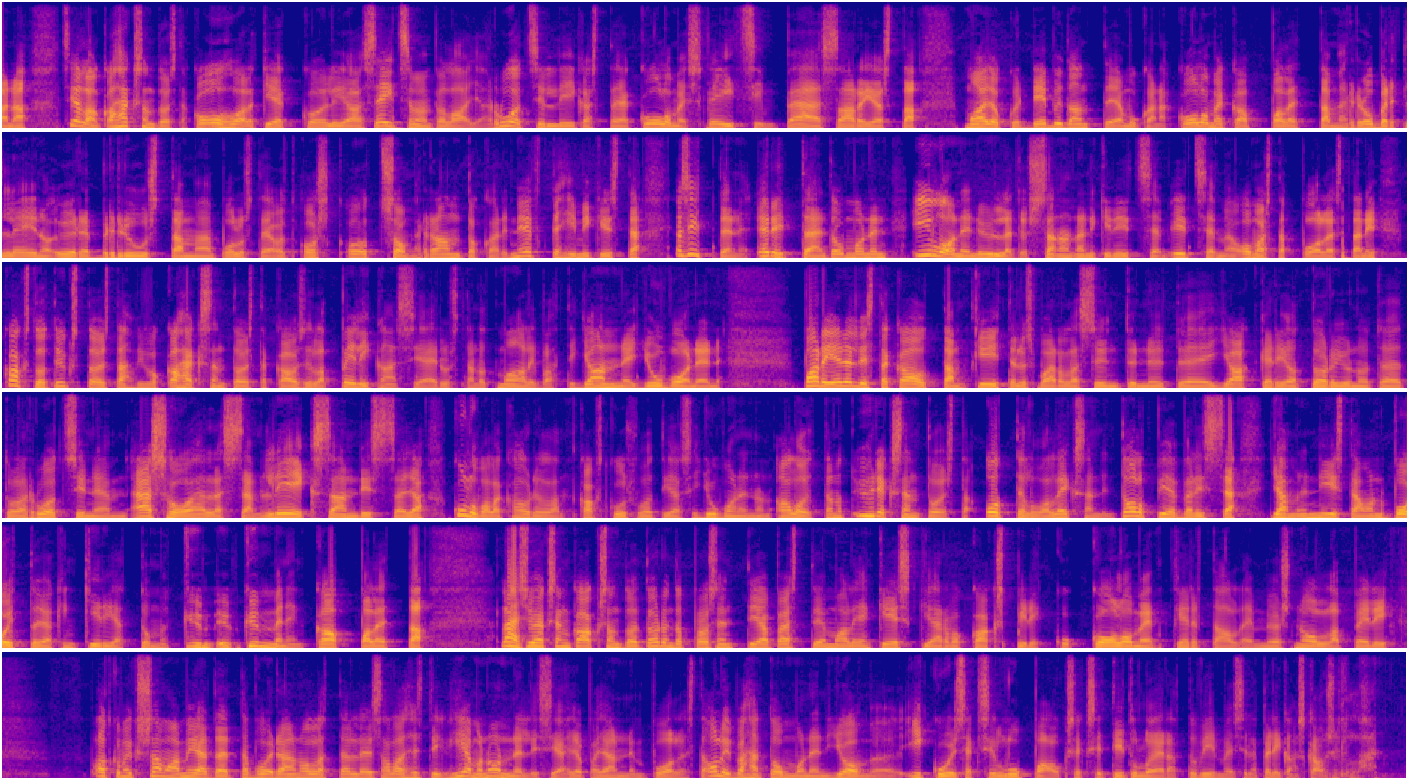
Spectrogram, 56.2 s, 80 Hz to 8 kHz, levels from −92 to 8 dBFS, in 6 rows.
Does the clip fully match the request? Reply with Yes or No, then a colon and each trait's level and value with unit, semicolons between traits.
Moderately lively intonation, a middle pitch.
No: wide, 5.7 semitones; medium, 150 Hz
